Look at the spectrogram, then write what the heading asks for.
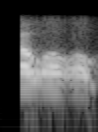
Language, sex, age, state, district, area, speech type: Bodo, male, 30-45, Assam, Kokrajhar, rural, conversation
